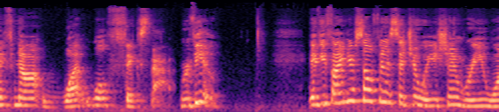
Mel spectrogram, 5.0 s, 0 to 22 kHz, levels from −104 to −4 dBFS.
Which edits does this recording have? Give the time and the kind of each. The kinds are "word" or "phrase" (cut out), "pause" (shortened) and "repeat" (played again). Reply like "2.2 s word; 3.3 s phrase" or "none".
1.7 s pause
